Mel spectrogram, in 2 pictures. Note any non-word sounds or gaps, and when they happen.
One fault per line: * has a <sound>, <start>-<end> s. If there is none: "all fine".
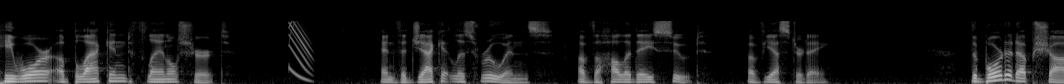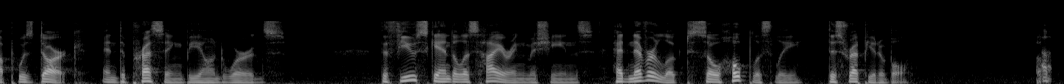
* has a chirp, 2.9-3.2 s
* has a laugh, 21.0-21.2 s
